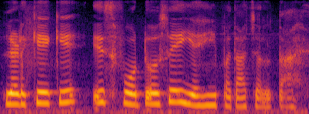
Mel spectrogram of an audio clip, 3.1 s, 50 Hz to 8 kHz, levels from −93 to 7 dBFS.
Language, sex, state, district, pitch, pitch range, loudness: Hindi, male, Uttar Pradesh, Lucknow, 235 Hz, 210-255 Hz, -18 LUFS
